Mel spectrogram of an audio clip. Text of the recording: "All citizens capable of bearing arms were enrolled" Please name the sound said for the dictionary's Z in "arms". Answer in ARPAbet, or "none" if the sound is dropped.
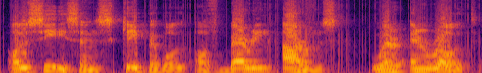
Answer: S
